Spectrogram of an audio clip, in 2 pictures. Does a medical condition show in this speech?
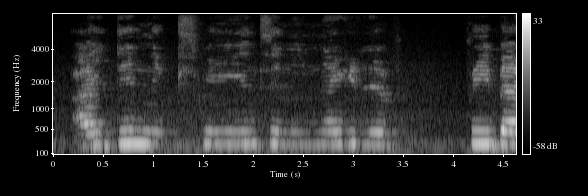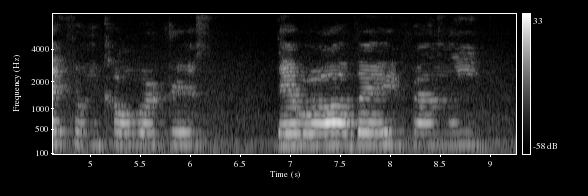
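Yes: cerebral palsy; brain injury.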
